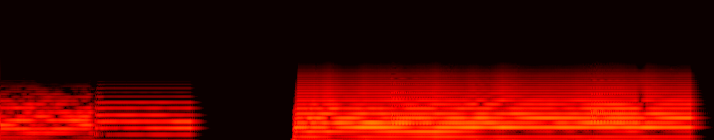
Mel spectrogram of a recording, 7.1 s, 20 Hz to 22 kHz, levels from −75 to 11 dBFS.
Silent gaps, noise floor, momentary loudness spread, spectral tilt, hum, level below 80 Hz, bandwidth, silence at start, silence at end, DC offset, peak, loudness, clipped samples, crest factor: 2.23-2.90 s; under -90 dBFS; 11 LU; -6.5 dB/octave; none; -68 dBFS; 4.3 kHz; 0 s; 0 s; 0.7%; -18 dBFS; -30 LUFS; under 0.1%; 12 dB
